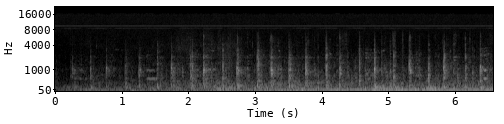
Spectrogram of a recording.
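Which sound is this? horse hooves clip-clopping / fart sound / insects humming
horse hooves clip-clopping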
